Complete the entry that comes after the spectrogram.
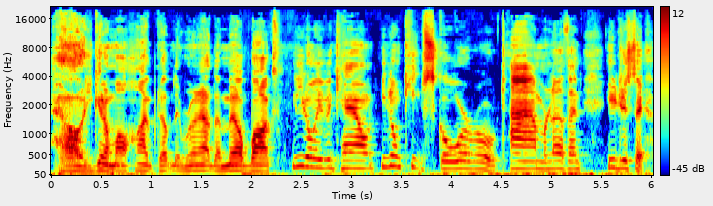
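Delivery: usual speaking voice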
